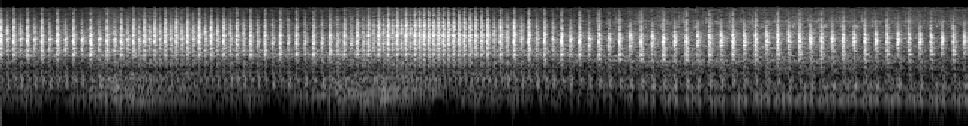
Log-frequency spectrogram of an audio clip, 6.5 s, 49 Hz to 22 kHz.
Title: 98 3000gt Sl engine knock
